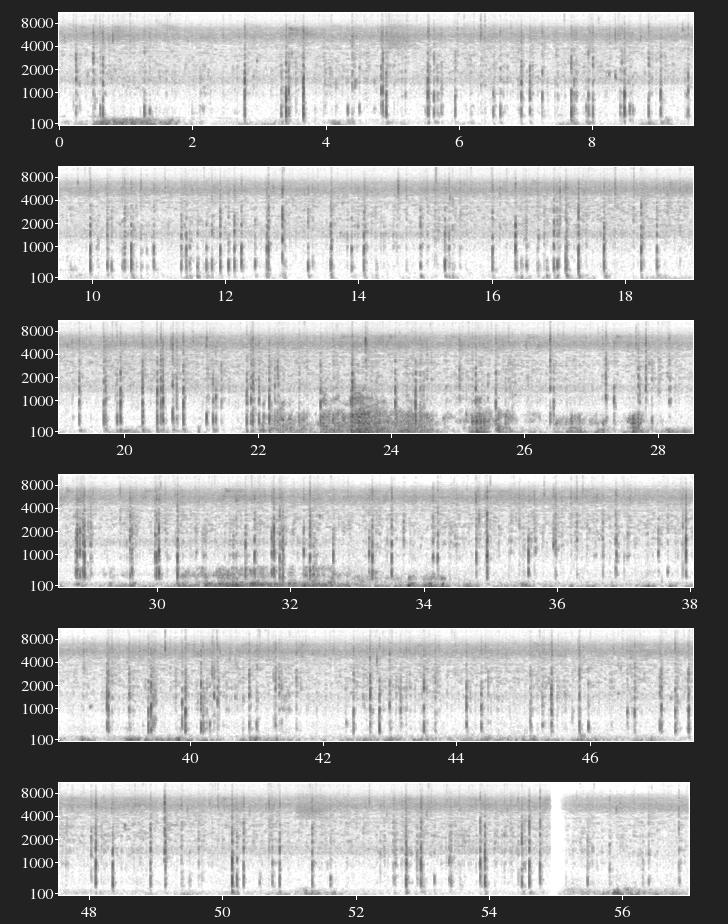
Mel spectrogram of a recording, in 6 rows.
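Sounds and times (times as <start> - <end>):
heavy rain on water: 0.0 - 57.0
low rough rumble: 22.1 - 27.8.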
